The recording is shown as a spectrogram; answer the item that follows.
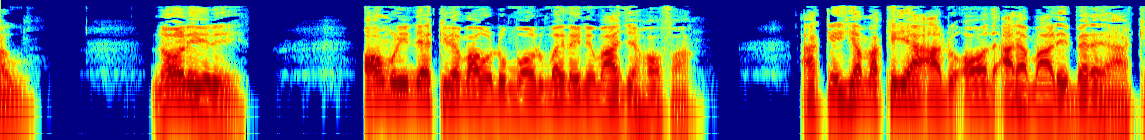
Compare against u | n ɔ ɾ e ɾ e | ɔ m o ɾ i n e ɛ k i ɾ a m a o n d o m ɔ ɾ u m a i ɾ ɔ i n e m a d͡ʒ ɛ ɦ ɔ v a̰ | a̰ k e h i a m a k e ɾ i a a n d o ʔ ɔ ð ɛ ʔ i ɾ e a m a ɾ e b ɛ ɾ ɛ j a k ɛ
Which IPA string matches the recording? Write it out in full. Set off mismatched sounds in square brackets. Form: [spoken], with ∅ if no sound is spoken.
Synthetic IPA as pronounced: u | n ɔ ɾ e ɾ e | ɔ m o ɾ i n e ɛ k i ɾ [ɛ] m a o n d o m ɔ ɾ u m a i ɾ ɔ i n e m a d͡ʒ ɛ ɦ ɔ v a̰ | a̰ k e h i a m a k e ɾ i a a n d o ʔ ɔ ð ɛ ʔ [a] ɾ e a m a ɾ e b ɛ ɾ ɛ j a k ɛ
